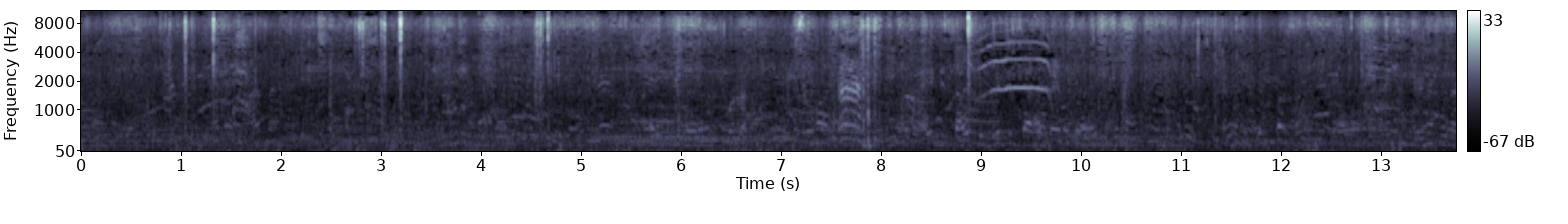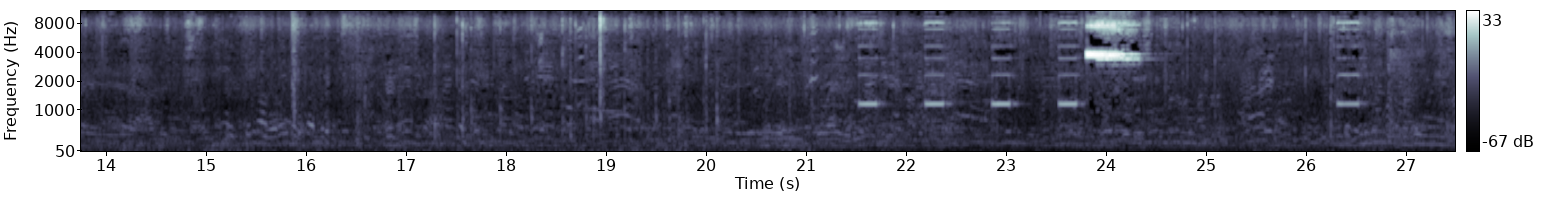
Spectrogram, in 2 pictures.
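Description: A large crowd chatters and murmurs outdoors.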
